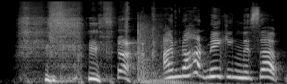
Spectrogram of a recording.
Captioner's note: laughs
